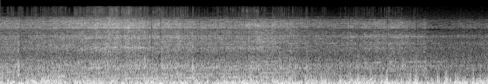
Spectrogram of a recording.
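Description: Commuter train running alongside the platform and pulling away: a loud, steady rumble with a hiss that fades about four seconds in as the train leaves.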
